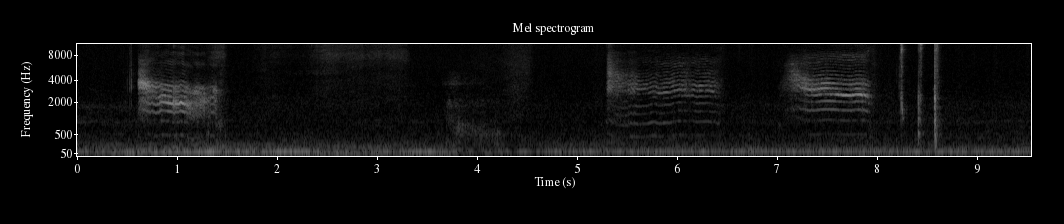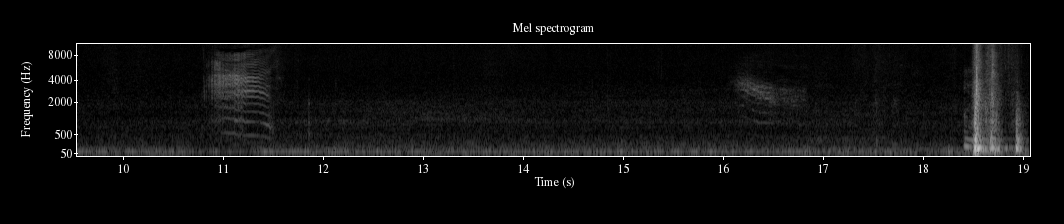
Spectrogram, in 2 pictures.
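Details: A 4.5-month-old male F1 Bengal cat checks out a new mouse-in-ball toy, giving several short, harmonic meows, some wavering, over a low indoor hum.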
